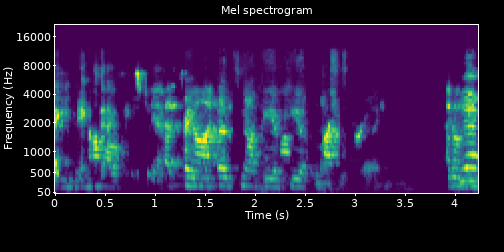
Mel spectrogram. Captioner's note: overlapping chatter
